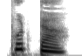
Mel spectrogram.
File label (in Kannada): "ಪುಟ್ಟ", kannada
